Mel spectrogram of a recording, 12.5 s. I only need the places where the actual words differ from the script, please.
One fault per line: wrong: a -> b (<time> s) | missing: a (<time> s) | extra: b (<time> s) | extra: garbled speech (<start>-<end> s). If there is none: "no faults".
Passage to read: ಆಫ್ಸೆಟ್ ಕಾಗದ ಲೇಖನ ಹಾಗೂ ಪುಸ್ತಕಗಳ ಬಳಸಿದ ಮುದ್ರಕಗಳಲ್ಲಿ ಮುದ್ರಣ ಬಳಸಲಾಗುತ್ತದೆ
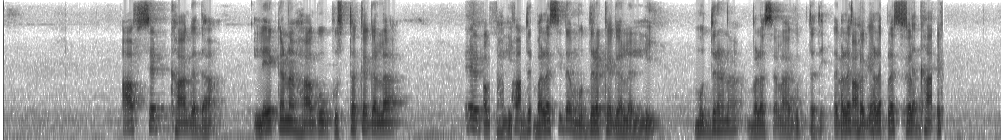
extra: garbled speech (5.8-6.7 s)
extra: garbled speech (10.4-11.8 s)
